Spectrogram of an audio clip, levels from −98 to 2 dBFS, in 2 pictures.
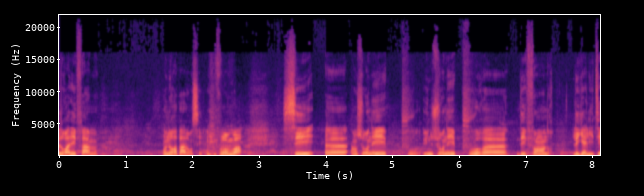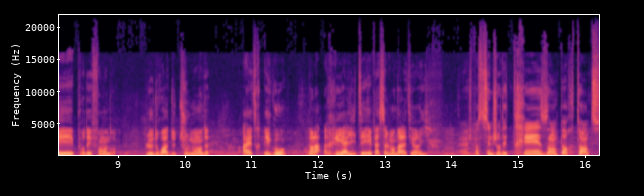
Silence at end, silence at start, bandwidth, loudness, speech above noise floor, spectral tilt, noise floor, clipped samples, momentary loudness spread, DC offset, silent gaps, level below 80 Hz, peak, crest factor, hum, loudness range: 0 s; 0 s; over 20 kHz; -25 LUFS; 23 dB; -3.5 dB/octave; -48 dBFS; under 0.1%; 14 LU; under 0.1%; none; -76 dBFS; -4 dBFS; 20 dB; none; 2 LU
